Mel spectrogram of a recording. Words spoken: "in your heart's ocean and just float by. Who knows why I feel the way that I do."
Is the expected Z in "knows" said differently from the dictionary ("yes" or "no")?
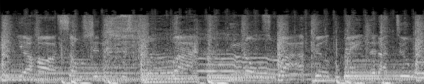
no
